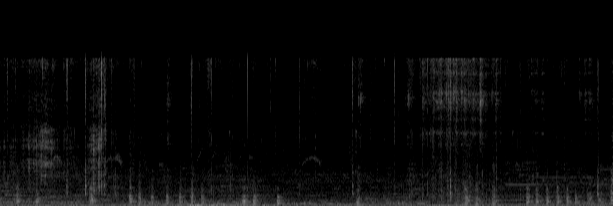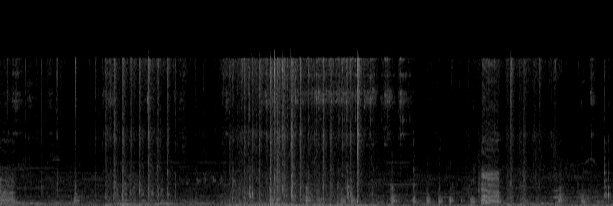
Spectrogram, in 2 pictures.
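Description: Low cooing bird calls come and go, with scattered clicks and scratches and a denser stretch of rustling about two-thirds of the way through.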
